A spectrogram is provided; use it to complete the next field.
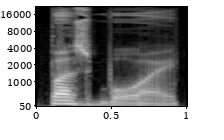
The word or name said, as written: busboy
